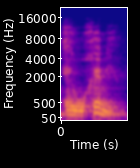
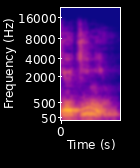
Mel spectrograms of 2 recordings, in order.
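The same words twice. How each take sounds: First: It is said with a Spanish eu sound. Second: It is said with an English-speaker's accent. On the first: The speaker calls it right. "Nosotros decimos Eugenio" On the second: The speaker calls it wrong. "los gringos no pueden decir Eugenio, dicen"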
